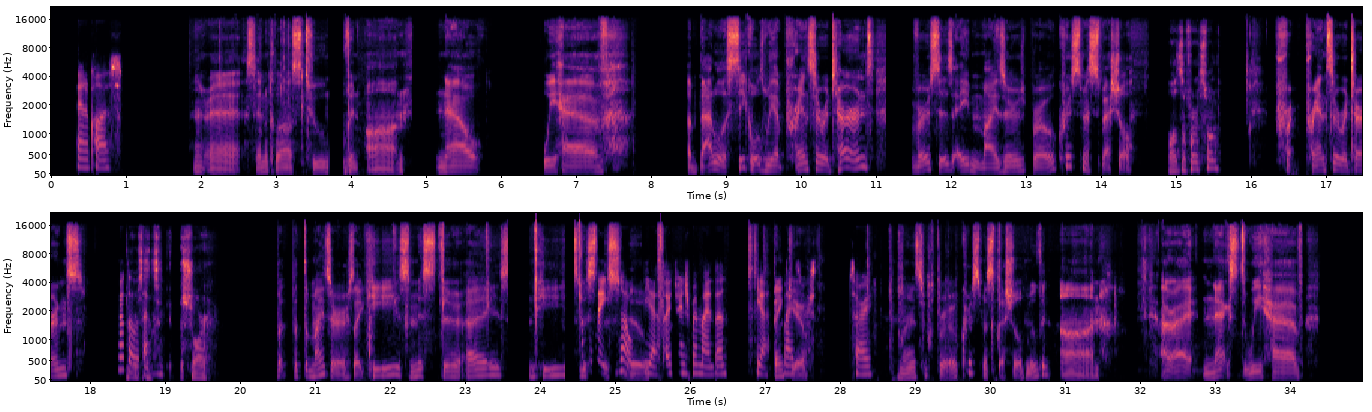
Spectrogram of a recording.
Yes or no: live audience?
no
